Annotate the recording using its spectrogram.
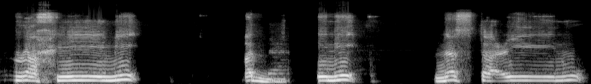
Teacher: حروف مدہ یا میں مد طبی کی جاتی ہے، اس کی مقدار 2 حرکتوں برابر ہے، اور اس کے بعد نہ حمزہ اور نہ سکون ہے.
